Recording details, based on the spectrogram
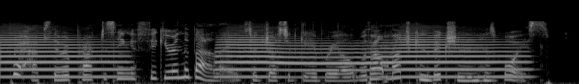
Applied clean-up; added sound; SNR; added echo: none; Trumpet; -4 dB; none.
